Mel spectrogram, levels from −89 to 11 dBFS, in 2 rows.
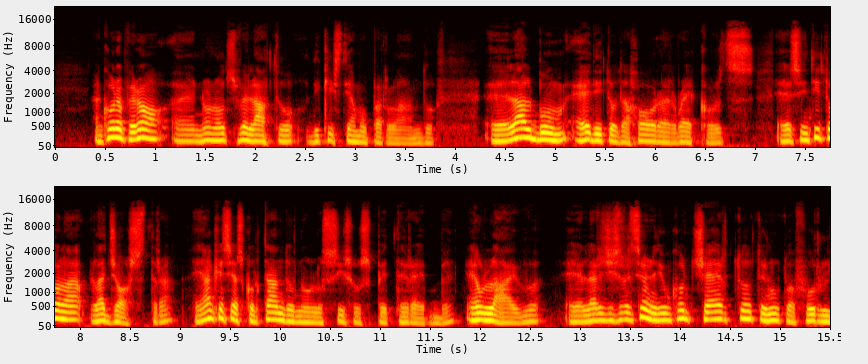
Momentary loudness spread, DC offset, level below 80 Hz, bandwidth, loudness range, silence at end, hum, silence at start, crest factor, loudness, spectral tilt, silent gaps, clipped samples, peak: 14 LU; under 0.1%; -58 dBFS; 13 kHz; 3 LU; 0 s; none; 0.4 s; 18 dB; -19 LUFS; -7.5 dB/octave; none; under 0.1%; -2 dBFS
